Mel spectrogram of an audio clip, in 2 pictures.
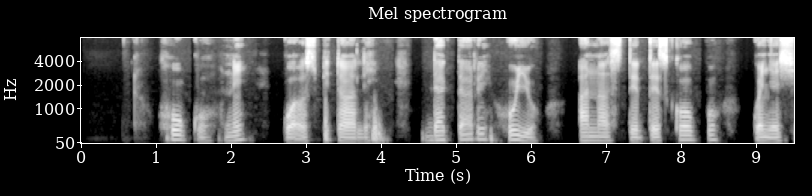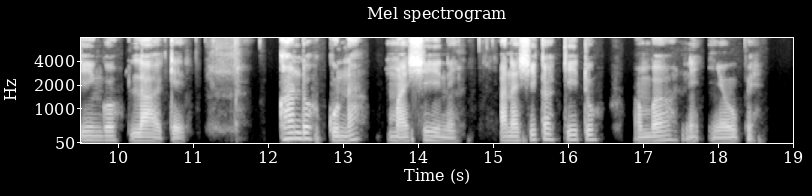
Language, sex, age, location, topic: Swahili, male, 18-24, Nakuru, health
